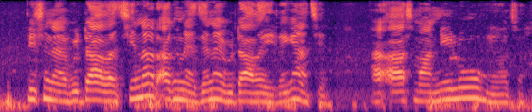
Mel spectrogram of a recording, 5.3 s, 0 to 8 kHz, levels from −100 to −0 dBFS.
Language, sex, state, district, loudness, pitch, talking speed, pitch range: Garhwali, female, Uttarakhand, Tehri Garhwal, -22 LUFS, 205 Hz, 190 wpm, 190-235 Hz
